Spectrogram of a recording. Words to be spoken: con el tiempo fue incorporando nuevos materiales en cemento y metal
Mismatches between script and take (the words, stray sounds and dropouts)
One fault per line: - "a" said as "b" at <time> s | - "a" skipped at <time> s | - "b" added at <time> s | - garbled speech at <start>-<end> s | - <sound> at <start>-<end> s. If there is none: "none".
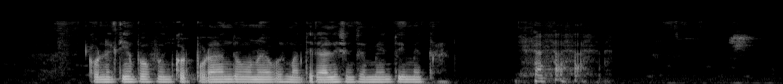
- laugh at 5.1-6.1 s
